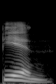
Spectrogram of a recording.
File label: "dien4", Taiwanese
